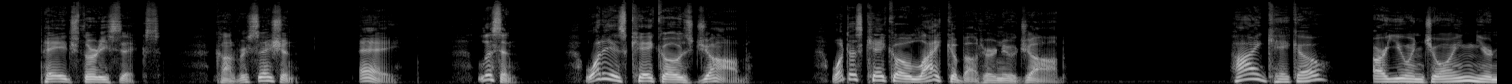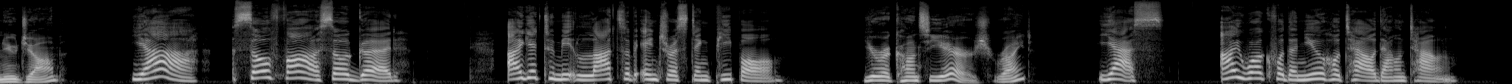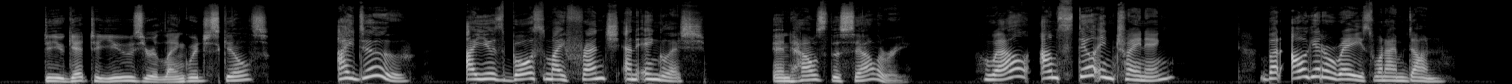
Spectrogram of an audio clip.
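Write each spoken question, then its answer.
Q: What is Keiko's job?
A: She is a concierge at the new hotel downtown.

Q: What does Keiko like about her new job?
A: She gets to meet lots of interesting people.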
